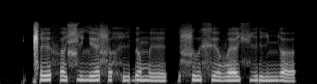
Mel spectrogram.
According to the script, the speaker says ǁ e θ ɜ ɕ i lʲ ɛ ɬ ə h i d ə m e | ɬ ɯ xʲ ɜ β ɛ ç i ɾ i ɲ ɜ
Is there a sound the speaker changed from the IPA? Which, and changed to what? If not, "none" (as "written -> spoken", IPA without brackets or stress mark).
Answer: d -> ɗ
